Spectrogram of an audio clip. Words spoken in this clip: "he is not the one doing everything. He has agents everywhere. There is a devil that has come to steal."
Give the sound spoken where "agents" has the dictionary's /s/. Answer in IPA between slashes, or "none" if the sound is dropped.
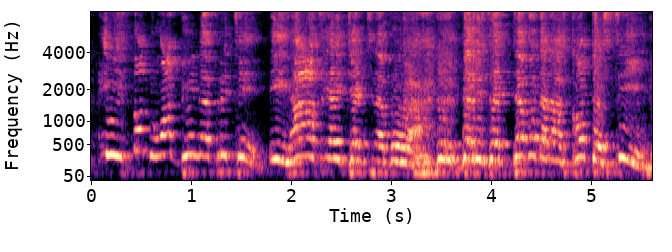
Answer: none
